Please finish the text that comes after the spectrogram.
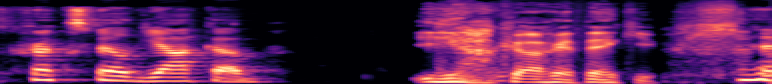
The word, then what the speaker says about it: Creutzfeldt-Jakob: So like how long of a period of time does somebody sit with something like, you know, is it Creutzfeldt-Jacobson? Is that how you say it? Close. Creutzfeldt-Jacob.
